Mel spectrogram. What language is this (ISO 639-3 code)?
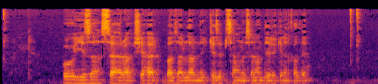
uig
